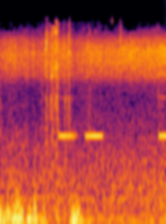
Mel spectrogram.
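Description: Two short, high electronic beeps from a car's dashboard warning chime, about a second in, after low rumbling thumps in the first second.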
